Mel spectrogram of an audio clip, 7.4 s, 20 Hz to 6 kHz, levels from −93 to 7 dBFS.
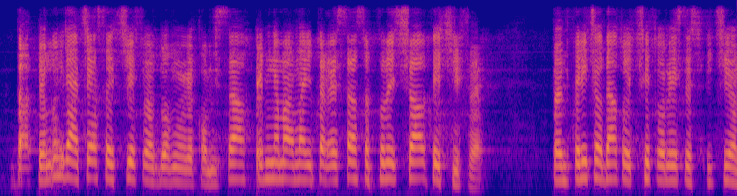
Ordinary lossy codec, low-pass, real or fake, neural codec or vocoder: none; 5.4 kHz; fake; codec, 24 kHz, 1 kbps, SNAC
